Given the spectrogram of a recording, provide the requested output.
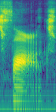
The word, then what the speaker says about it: Fawkes: Some some of my closer friends are going to know this, but uh his name is Mr. Fox well, it's Fox, but it's spelled F A W K E S. Fox.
